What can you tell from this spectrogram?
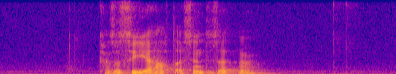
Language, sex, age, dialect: Faroese, male, 15-35, Norðuroyggjar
